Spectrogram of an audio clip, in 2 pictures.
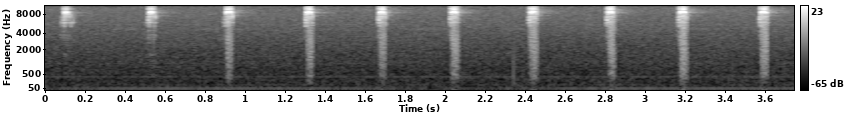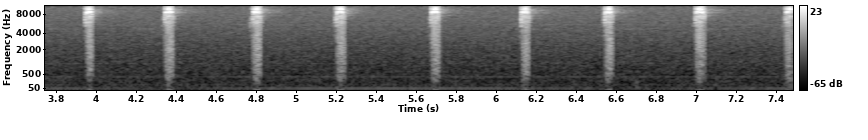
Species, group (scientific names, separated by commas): Eupholidoptera smyrnensis, Orthoptera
